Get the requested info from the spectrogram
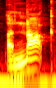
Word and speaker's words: Ankh: And they spell it A-N-K, and we spell it A-N-K. We just pronounce it different. We say Anak, they say Ankh.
